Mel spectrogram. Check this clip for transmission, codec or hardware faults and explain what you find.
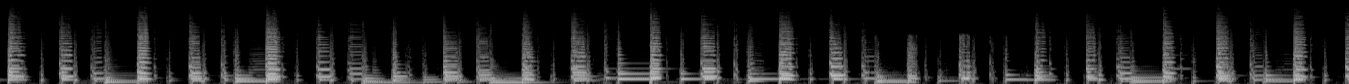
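One transmission fault affects the music: a call bitrate drop from 8.69 s to 10.41 s. The encoder's bit budget collapsed, consistent with roughly 48 kbps falling to about 6 kbps, so the audio band narrows from 20 kHz to 4 kHz and the music turns muffled and watery for about 1.6 s. Unlike packet loss, the sound stays continuous, with no gaps or glitches, only coarse until it recovers.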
